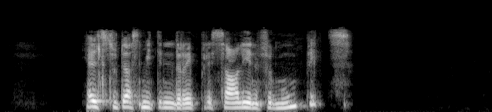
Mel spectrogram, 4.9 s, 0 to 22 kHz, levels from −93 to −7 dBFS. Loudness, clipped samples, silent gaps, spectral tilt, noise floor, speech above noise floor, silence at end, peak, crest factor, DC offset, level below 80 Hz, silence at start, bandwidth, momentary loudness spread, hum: -20 LUFS; under 0.1%; none; -6.5 dB/octave; -77 dBFS; 57 dB; 1.45 s; -4 dBFS; 18 dB; under 0.1%; -62 dBFS; 0.85 s; 7.6 kHz; 14 LU; none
